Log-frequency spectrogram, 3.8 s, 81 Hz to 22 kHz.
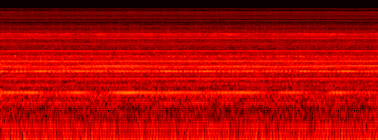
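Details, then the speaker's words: Former military Carter rotary converter on test run: steady high-pitched motor whine with a rough gritty edge from noisy worn bearings, 1960s shielded bearing grease likely dried out; bearings and carbon brushes need replacement. "i'm not sure how well you can hear it but the bearings are noisy and that's the issue with this with this thing"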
